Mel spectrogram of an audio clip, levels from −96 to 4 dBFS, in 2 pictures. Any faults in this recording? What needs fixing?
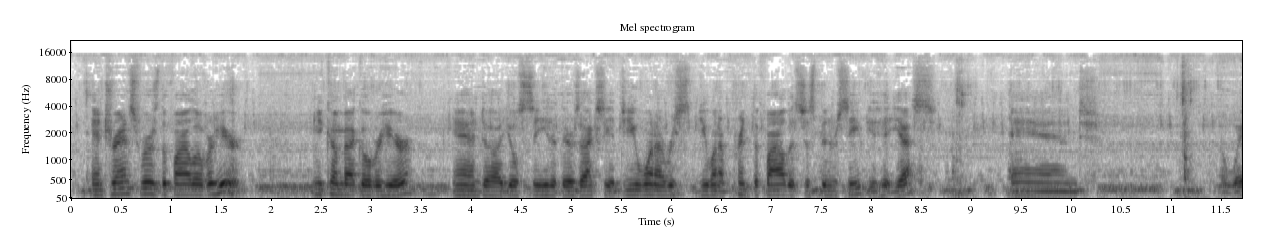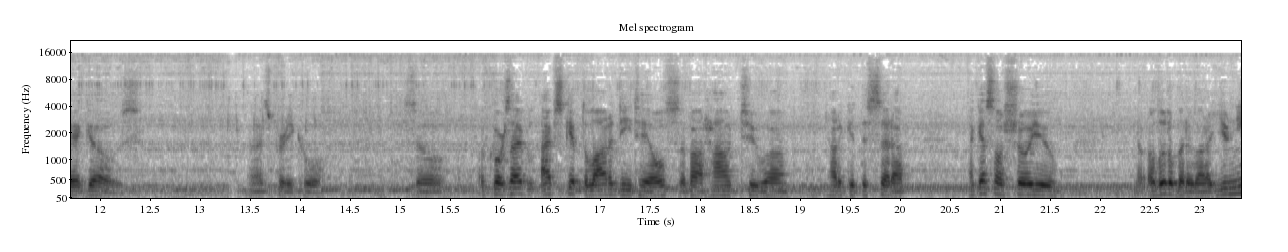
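No faults; nothing to fix.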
